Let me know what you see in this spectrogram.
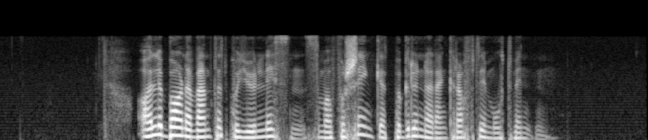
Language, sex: Norwegian, female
